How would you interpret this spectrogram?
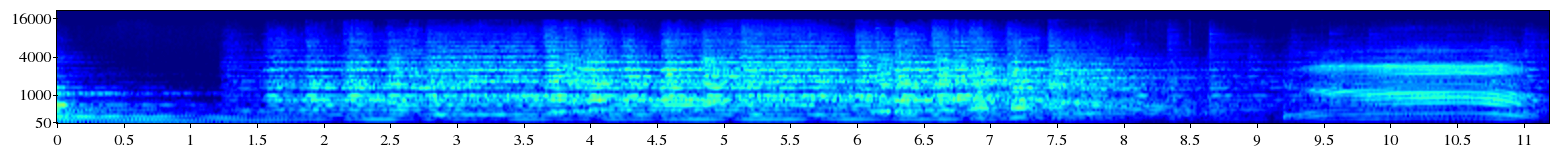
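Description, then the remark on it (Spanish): Several cows moo loudly, one long drawn-out bellow stretching most of the time, followed by a shorter rising-and-falling moo at the end. No one speaks. “Amigo ganadero, sus vacas distinguen lo mejor.”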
